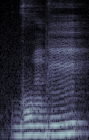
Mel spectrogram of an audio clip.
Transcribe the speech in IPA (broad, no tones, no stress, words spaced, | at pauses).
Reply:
ɡo̤ mbi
